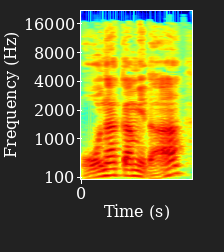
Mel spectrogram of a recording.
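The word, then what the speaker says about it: お腹: 조심할 건 배복자 혼자 있으면 하란데 5가 붙어 있으면 발음은 오나가입니다. 5를 뺀다고 해서 낙가라 하지 않습니다. 5가 없으면 하라. 오가 붙어 있으면 오나가.요 오나가는 단어를 분리하시면 안 됩니다.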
